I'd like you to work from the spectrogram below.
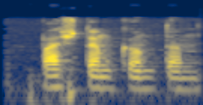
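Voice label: "пасьтӧм-кӧмтӧм", Komi, male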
